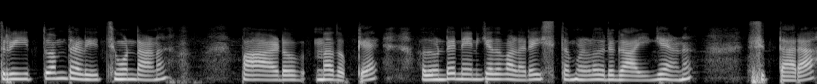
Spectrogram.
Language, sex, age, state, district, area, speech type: Malayalam, female, 18-30, Kerala, Kottayam, rural, spontaneous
